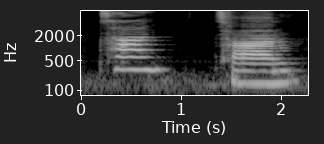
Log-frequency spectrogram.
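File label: "can1", Mandarin Chinese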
